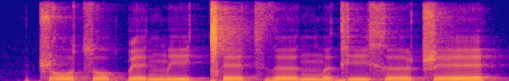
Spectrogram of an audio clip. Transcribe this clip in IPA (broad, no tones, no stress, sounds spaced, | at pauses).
ʈ͡ʂ ɔː t͡s ɔː k͡p ɛ ŋ͡m eː ǀ ɛː t͡s ð ɜː ŋ͡m ɜ ɡ eː x ɜː ʈ͡ʂ ɛ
